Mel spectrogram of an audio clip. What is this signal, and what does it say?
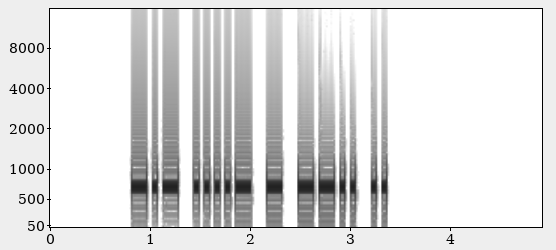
Morse code, heard as a keyed tone, about 23 wpm, 700 Hz. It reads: K4TZI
